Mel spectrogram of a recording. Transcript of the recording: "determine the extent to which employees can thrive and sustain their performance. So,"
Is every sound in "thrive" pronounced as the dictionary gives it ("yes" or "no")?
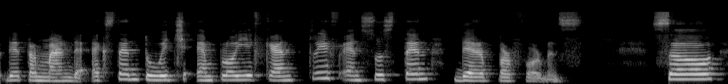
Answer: no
